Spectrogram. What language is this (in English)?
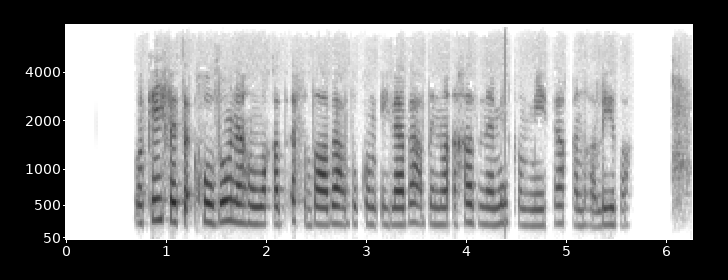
Arabic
